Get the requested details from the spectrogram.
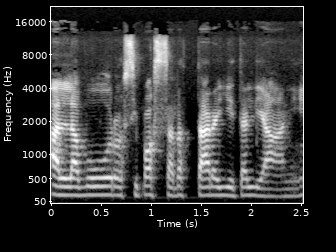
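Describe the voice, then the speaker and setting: The speech moves at a moderate pace. It is delivered in an ordinary speaking voice. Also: woman. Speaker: Italian teacher, podcast co-host. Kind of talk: casual chat.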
